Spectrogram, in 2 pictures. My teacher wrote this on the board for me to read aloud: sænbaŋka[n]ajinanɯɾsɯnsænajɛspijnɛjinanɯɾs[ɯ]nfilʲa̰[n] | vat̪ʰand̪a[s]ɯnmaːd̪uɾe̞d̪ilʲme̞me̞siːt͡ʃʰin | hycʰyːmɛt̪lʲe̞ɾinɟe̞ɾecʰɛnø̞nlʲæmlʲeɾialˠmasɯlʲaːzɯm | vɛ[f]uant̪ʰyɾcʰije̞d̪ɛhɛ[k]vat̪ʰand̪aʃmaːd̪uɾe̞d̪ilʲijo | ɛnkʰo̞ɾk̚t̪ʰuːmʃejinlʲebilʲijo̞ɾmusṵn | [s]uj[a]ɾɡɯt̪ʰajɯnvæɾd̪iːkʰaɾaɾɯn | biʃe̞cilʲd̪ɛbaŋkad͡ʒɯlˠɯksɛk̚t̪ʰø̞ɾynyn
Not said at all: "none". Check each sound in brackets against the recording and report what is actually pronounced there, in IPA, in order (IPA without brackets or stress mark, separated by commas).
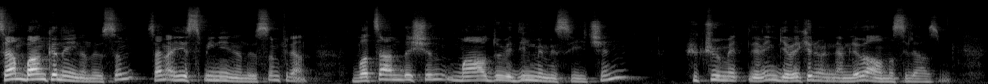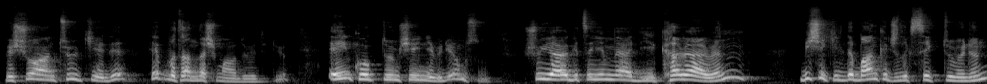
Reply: n, ɯ, n, ʃ, ʃ, p, ʃ, a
